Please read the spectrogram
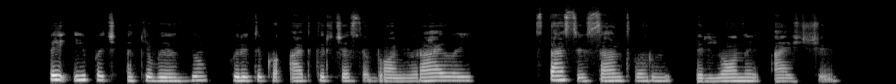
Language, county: Lithuanian, Telšiai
